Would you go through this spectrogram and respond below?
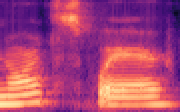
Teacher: couldn't quite hear that th very well so it almost sounded like North Square without a th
